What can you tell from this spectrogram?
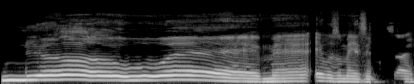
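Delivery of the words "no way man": "no" stretched out, raised, loud and high. Showing another speaker how they just sounded: imitating another speaker's voice. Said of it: "you sounded like this".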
